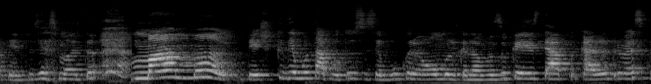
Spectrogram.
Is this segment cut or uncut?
cut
